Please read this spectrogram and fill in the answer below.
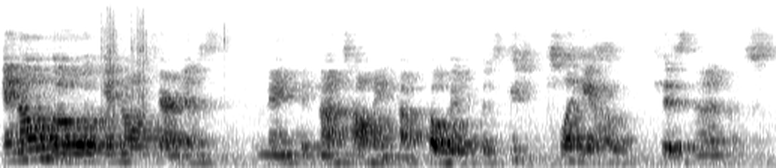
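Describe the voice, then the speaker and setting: A woman talks fairly fast in a room with audible echo, and noticeable noise fills the background. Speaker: real estate agent hosting event. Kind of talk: event welcome speech. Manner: animated, rambling.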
